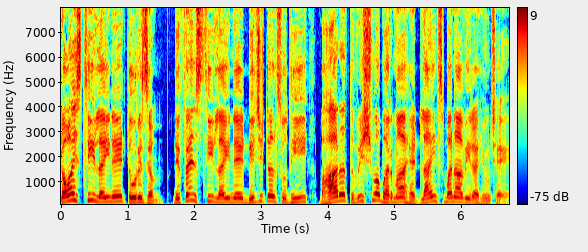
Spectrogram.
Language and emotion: Gujarati, neutral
